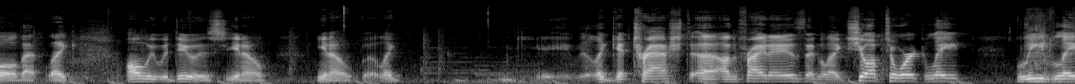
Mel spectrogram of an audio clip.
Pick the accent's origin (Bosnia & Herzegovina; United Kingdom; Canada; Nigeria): Canada; Toronto, Ontario; Scarborough. So Scarborough, Ontario.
